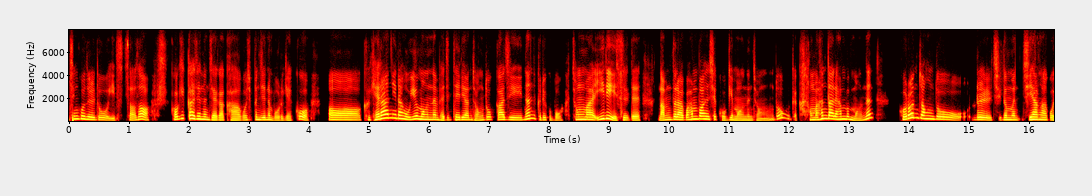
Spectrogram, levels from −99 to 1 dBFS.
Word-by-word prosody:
친구들도 200 - -1
있어서 170 +7 -2 0.4
거기까지는 245 -2 +3
제가 170 -2 +1
가고 160 +1 -3
싶은지는 185 -1 -2
모르겠고 150 +6 -3 0.3
어 185 -1 +3 0.2
그 185 - -8
계란이랑 285 - +4
우유 225 +5 +2
먹는 210 -3 +2
베지테리언 185 +3 -1
정도까지는 195 - -1
그리고 185 -5 -6
뭐 135 -1 -7 0.2
정말 210 -2 +2
일이 260 +3 +4
있을 170 +4 -2
때 155 0 0 0.3
남들하고 195 +4 +2
1 230 +3 +2
번씩 235 -3 +2
고기 160 +3 -6
먹는 155 0 -5
정도? 145 - -6
그러니까 275 -6 -14 0.2
정말 190 +2 -1
1 265 +1 +3
달에 260 -4 +5
1 230 +1 +2
번 225 -4 0
먹는 175 - -2 0.4
고런 330 +11 +3
정도를 205 - 0
지금은 180 0 -3
지향하고 195 -4 +2
195 Hz, 330 characters per minute, -23 LUFS, 170-230 Hz, 0.4 s, 달에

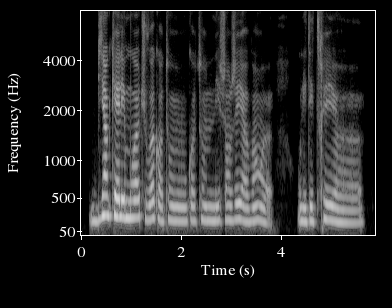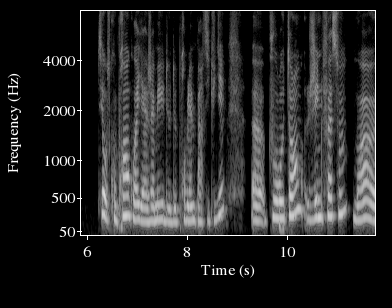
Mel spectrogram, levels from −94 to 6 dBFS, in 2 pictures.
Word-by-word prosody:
Bien 210 +8 +3
qu'elle 260 -2 +7
et 240 - +7
moi, 235 +1 +3
tu 250 -3 -10
vois? 215 +3 0
Quand 200 -3 -5
on 190 -2 -2
quand 195 +1 -8
on 195 -2 -2
échangeait 200 +2 -2
avant, 190 0 -2
heu, - - -7 0.5
on 185 -3 -4
était 185 +1 0
très, 205 +2 -1
heu 170 -1 -4 0.6
tu - - -13
sais, 290 - +6
on 270 - +8
se 215 - -10
comprend, 260 +6 +3
quoi. 225 -5 0
Il 205 - 0
y - - +2
a 185 - 0
jamais 195 +3 -1
eu - - -3
de 185 -2 -3
de 175 +1 -3
problèmes 195 +2 -3
particuliers. 195 - -5 0.5
Heu, 195 -2 0
pour 235 +1 +2
autant, 265 +8 +4
j'ai 205 +2 -2
une 240 0 +3
façon, 260 +3 +1 0.2
moi, 215 -1 +1
205 Hz, 200 wpm, -23 LUFS, 190-235 Hz, 0.6 s, on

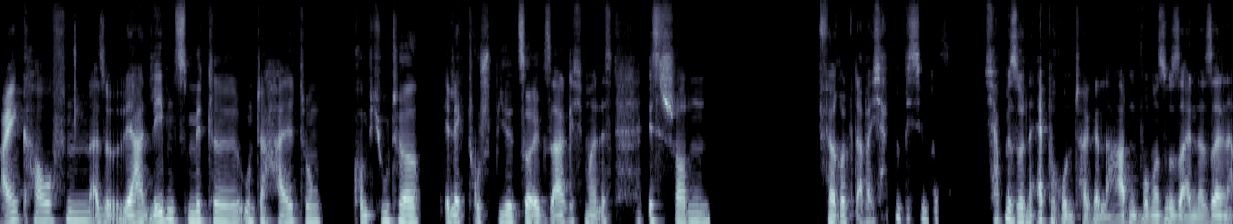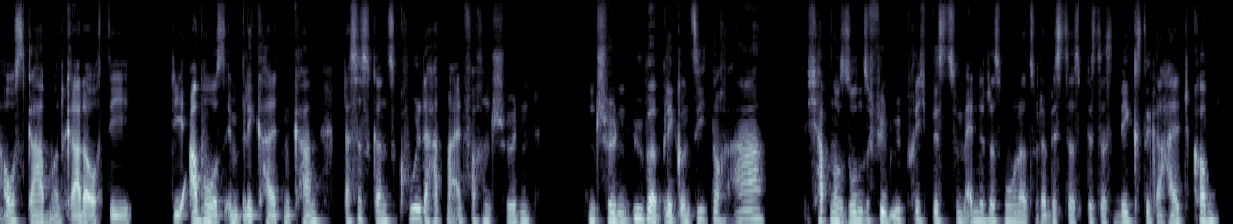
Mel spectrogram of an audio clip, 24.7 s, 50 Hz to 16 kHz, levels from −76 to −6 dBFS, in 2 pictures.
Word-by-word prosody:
einkaufen 135 0 +2
also, 110 -3 -1
ja, 110 +3 +6
Lebensmittel, 130 +1 +2
Unterhaltung, 120 -2 -1 0.3
Computer, 120 +2 +2 0.2
Elektrospielzeug, 115 0 +1
sage 110 +3 +2
ich 120 - -10
mal, 110 -2 -2
ist, 110 - -7 0.3
ist 125 0 +2
schon 125 0 +1 1.1
Verrückt. 115 0 +1
Aber 120 -1 -2
ich 125 - -1
habe - - -10
'n 170 - -2
bisschen 155 -2 -5
was 145 - -14 0.4
Ich - - -6
habe 160 - -3
mir - - +5
so 120 0 +3
'ne 115 - -3
App 140 0 +2
runtergeladen, 100 -1 -2
wo 100 - +1
man 105 0 +1
so 105 - -1
seine 100 -1 0
seine 105 -1 +2
Ausgaben 115 -3 +2
und - - -6
gerade - - +7
auch - - +4
die 105 0 -3 0.4
die 110 -1 +1
Abos 125 -5 +6
im 110 -4 -1
Blick 105 +1 0
halten 105 +1 0
kann. 125 +4 0 0.2
Das 125 - -2
ist 150 - -2
ganz 130 0 0
cool. 160 0 +4
Da 140 -2 0
hat 140 -1 -3
man - - -1
einfach 135 -1 -5
'n 120 - -2
schönen 125 +1 -4 0.5
'n 120 - 0
schönen 125 0 +1
Überblick 140 -6 +3
und 110 -3 0
sieht 145 0 -4
noch, 135 -1 -2
ah, 150 +3 0 0.4
ich - - -6
habe - - +1
noch 125 - +4
so 120 +4 0
und 140 +1 +2
so 130 - -3
viel 135 +1 +2
übrig 140 -2 -4
bis 130 -2 -1
zum 130 -1 -4
Ende 130 +1 0
des 125 0 -2
Monats 125 -2 -1
oder 110 0 -1
bis 105 0 -3
das 110 -2 -4
bis - - -7
das 115 0 -6
nächste 130 +2 -2
Gehalt 115 -1 -3
kommt. 130 0 +2
125 Hz, 195 wpm, -25 LUFS, 110-130 Hz, 1.1 s, gerade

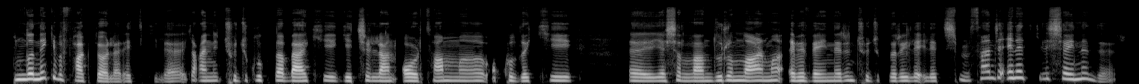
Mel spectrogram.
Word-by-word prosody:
bunda 235 +2 +7
ne 260 +4 +6
gibi 290 -6 -2
faktörler 155 -7 0
etkili? 140 0 -9
Yani, 175 0 -2
çocuklukta 190 -2 -2
belki 170 +1 +3
geçirilen 165 -1 0
ortam 170 +1 +3
mı, 170 -1 -2
okuldaki, 170 +2 -3 0.6
eee, 175 - 0
yaşanılan 165 0 +1
durumlar 185 -1 +3
mı, 190 +2 -1
ebeveynlerin 170 +1 +1
çocuklarıyla 170 -2 -3
iletişimi 165 +5 -6
mi? 175 - -10
Sence 290 +6 -4
en 295 +1 +1
etkili 270 -4 -3
şey 245 -1 +2
nedir? 220 - -8
175 Hz, 130 wpm, -23 LUFS, 165-190 Hz, 0.6 s, bunda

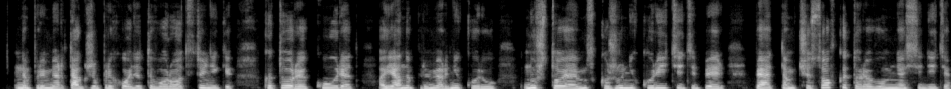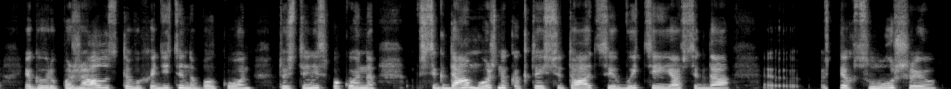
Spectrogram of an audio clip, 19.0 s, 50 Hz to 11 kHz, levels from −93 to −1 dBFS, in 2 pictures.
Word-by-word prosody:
Например, 220 0 +1
также 215 +1 +2
приходят 220 0 -3
его 205 -1 -1
родственники, 215 -2 -2 0.3
которые 240 -5 +2
курят, 230 -1 -2 0.2
а 195 - +1
я, 210 -2 +5
например, 210 -2 0
не 235 +1 +3
курю. 205 -3 -3 0.2
Ну, 250 +4 +5
что 245 +2 0
я 215 -4 +2
им 205 +2 +1
скажу? 230 0 -1
Не 235 0 +4
курите 235 +2 -1
теперь 210 0 -2 0.3
5 220 0 +4
там 215 0 0
часов, 265 +7 -1
которые 215 -10 -3
вы 200 - -2
у - - 0
меня 200 -1 +2
сидите. 200 -2 -5 0.2
Я 195 - 0
говорю: 225 +2 0
"Пожалуйста, 220 +3 +2
выходите 225 +4 -1
на 210 -2 0
балкон". 200 +2 -2 0.2
То 225 - -2
есть 215 0 -5
они 240 +4 +3
спокойно 220 -2 -1 0.4
всегда 225 +3 +5
можно 260 +2 +3
как-то 225 -1 -6
из 220 -1 0
ситуации 225 +2 +2
выйти, 250 +6 -3
и 220 -2 -2
я 200 0 +2
всегда, 215 -1 0 0.3
э, - - -13 0.7
всех 255 -2 +1
слушаю. 220 0 -1
220 Hz, 160 wpm, -24 LUFS, 205-235 Hz, 0.7 s, я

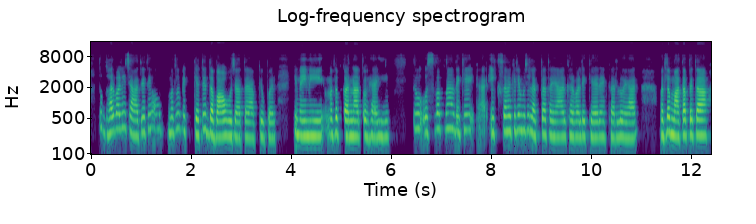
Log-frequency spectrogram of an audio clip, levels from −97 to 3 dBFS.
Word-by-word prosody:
तो 330 - -9
घरवाले 305 +5 +1
चाहते 255 -3 0
थे 300 - -4
और 300 0 -11 0.2
मतलब 295 +4 -5
एक 275 - -6
कहते 240 +3 +2
हैं 275 - -2
दबाव 225 -1 +5
हो 225 - +2
जाता 210 0 -2
है 210 - 0
आपके 205 +2 -4
ऊपर 205 -1 -3
कि 210 - -9
नहीं, 225 -1 +3
नहीं 225 +1 +2
मतलब 240 +1 +2
करना 220 -1 +5
तो 230 - +3
है 210 - -1
ही। 220 0 -3 0.5
तो 310 0 -1 0.2
उस 265 +2 -8
वक़्त 310 0 -2
ना 315 0 -1
देखिए 290 +1 -4 0.2
अ, - - -7
एक 255 0 -3
समय 275 0 +2
के 285 - -3
लिए 295 - 0
मुझे 285 0 -2
लगता 240 -1 +1
था - - +2
यार 215 0 -1
घरवाले 220 -1 -1
कह 220 -1 -1
रहे 215 - -2
हैं, 210 - -8
कर 210 -2 -2
लो 220 - +2
यार, 205 0 -1 0.5
मतलब 260 +4 +5
माता-पिता 235 +1 +5
230 Hz, 220 wpm, -24 LUFS, 220-270 Hz, 0.5 s, दबाव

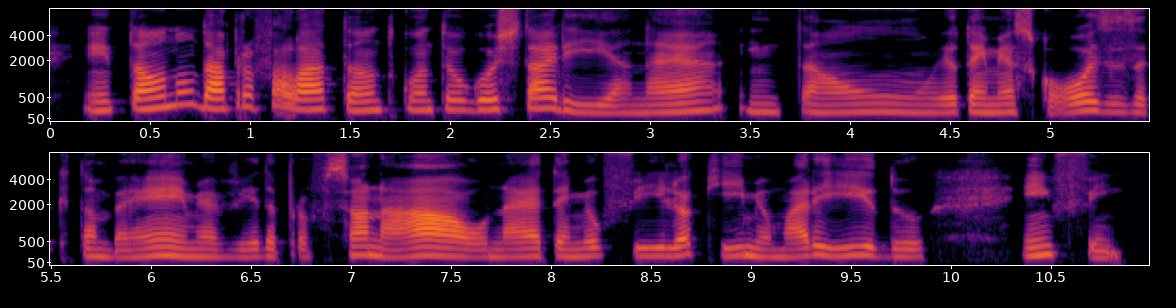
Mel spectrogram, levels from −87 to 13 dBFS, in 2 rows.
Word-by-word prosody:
então 210 +5 +2
não 325 +4 -3
dá 240 -5 +7
pra 280 +4 -5
falar 225 -2 +4
tanto 210 -1 -4
quanto 210 +2 -6
eu 215 -1 -3
gostaria, 210 -7 0
né. 175 +6 0
Então 170 -1 -7
eu 165 +1 -3
tenho 165 -1 -1
minhas 170 +1 -2
coisas 170 -1 -2
aqui 165 - -10
também, 165 +2 -1
minha 160 -1 -5
vida 150 +2 -8
profissional, 165 -1 +5
né, 155 +2 0
tem 165 0 -5
meu 170 +2 -5
filho 175 0 -4
aqui, 180 -3 -7
meu 165 -4 -4
marido, 165 0 -2 0.5
enfim. 175 -6 -3
170 Hz, 155 wpm, -25 LUFS, 160-195 Hz, 0.5 s, dá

